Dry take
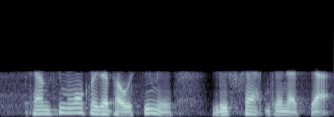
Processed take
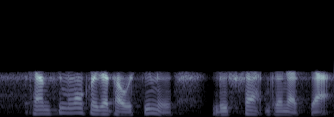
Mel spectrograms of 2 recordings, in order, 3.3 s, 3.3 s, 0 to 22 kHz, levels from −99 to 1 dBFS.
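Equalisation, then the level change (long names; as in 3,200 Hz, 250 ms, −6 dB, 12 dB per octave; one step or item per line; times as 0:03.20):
resonant band-pass 1,400 Hz, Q 15
+4.0 dB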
